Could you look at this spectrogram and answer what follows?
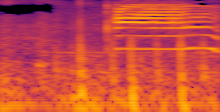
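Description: A kitten lets out one drawn-out, high, close meow indoors, with a few soft thumps just before it.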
